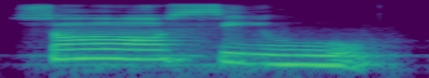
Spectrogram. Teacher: quando se vai pronunciar você pode pronunciar assim ó sócio fazendo o hiato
